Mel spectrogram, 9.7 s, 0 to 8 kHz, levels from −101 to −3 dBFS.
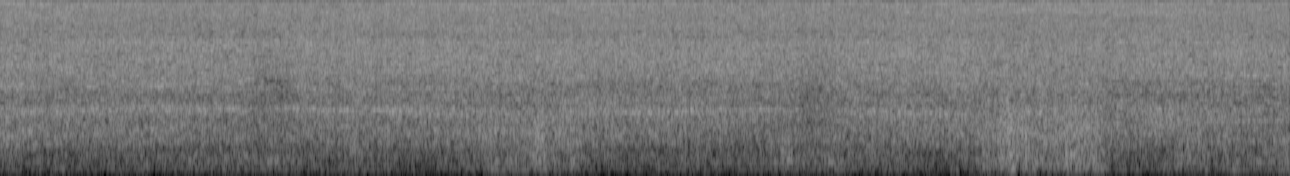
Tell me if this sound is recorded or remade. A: recorded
